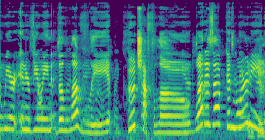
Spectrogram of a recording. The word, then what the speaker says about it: Bucefalo: Well, Bucefalo, am I pronouncing your name correctly? Yes, Bucefalo actually Beautiful. is the right pronunciation.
